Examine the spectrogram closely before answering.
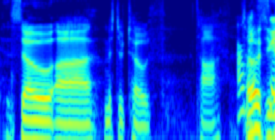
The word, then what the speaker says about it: Toth: Yeah, Toth. Just say it like Mike Tyson would say it. Toth.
